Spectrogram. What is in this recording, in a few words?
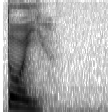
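"той", Komi, female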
